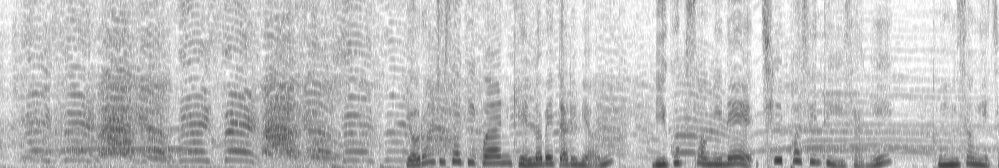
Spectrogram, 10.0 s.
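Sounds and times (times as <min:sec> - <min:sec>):
large parade crowd chanting slogans: 0:00.0 - 0:07.3
general crowd noise: 0:00.0 - 0:09.9
speech: 0:04.0 - 0:09.9.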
